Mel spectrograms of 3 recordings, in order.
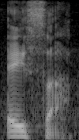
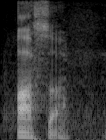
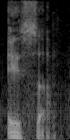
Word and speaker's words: Asa: Abijah reigned for 3 years, so we're going to kind of skip him and go on to the second king, and his name is Asa, or some people pronounce it Asa. It's spelled A-S-A, Asa.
